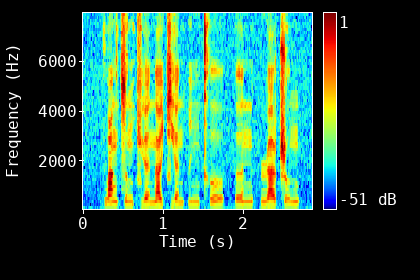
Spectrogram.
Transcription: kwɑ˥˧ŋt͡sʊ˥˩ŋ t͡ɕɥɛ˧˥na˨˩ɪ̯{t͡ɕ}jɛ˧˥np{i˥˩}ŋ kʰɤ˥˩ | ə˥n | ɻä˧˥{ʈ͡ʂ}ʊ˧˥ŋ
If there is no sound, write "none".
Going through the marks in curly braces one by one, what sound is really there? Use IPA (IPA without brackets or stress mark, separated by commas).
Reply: t͡ɕ, i˥, ʈ͡ʂ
